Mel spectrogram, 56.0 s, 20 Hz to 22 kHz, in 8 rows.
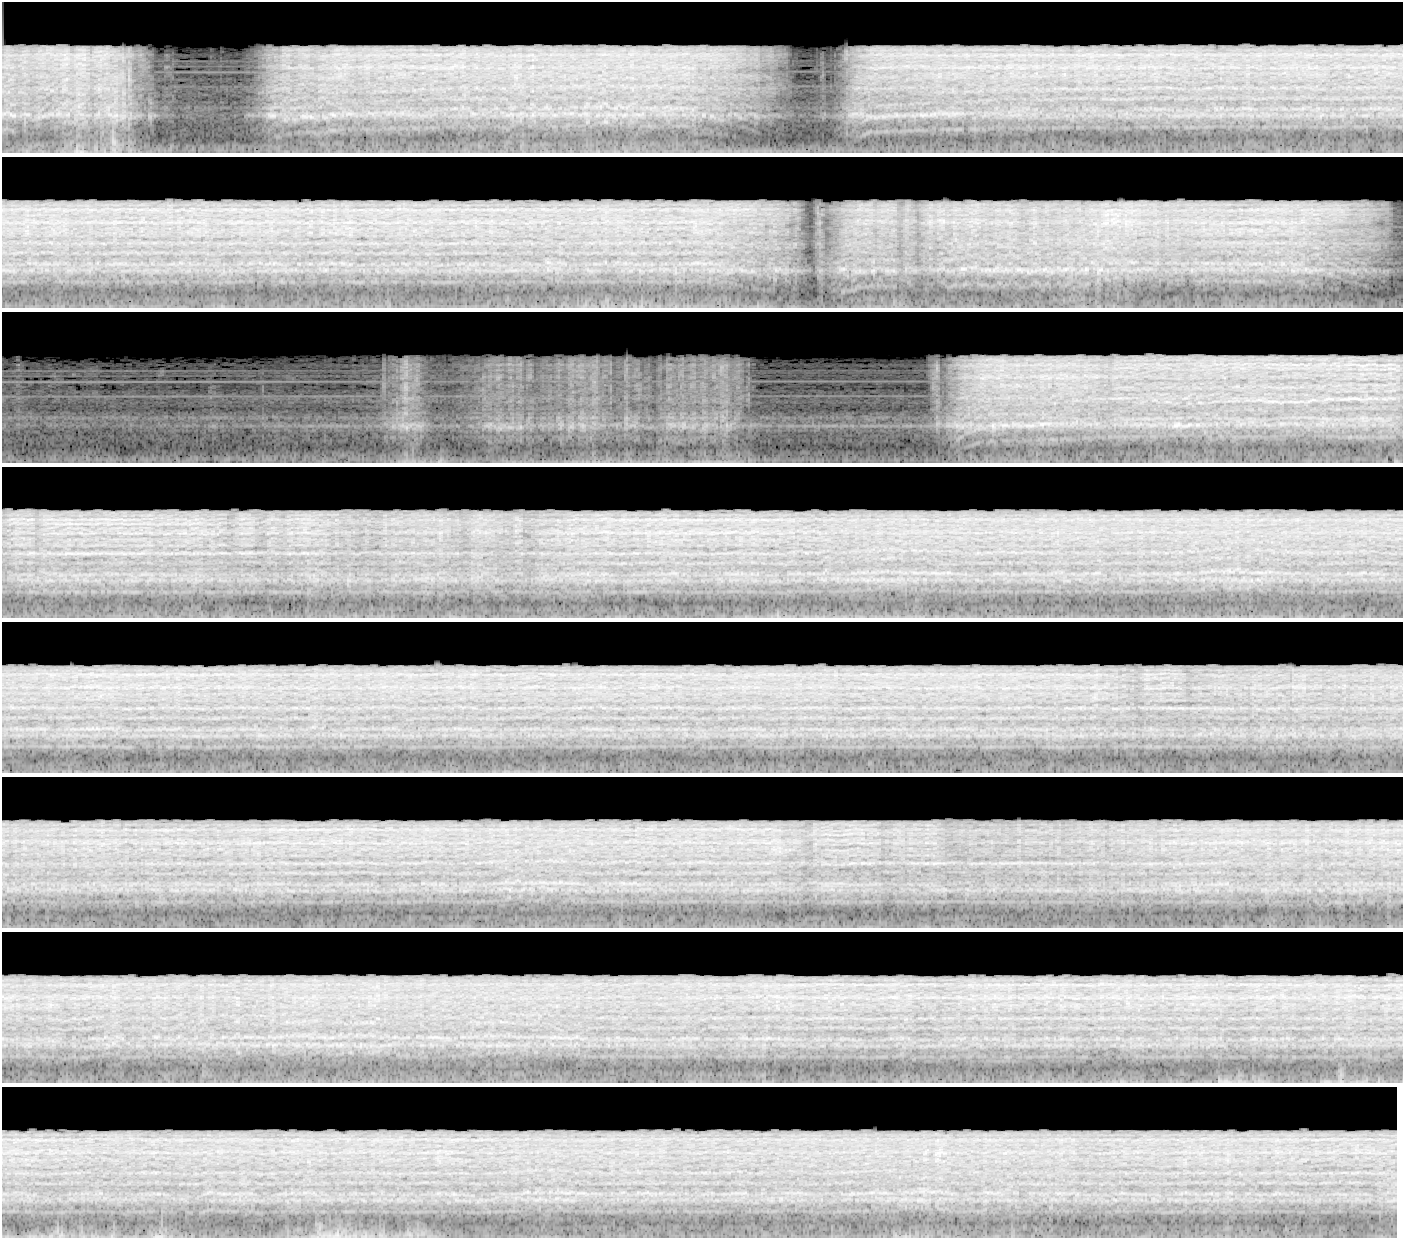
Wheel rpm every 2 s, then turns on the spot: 60, 130, 120, 160, 160, 110, 140, 10, 20, 70, 160, 160, 160, 160, 160, 160, 160, 160, 160, 160, 160, 160, 160, 160, 160, 160, 160, 160.
16-18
